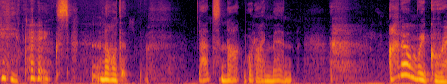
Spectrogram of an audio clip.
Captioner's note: sighs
